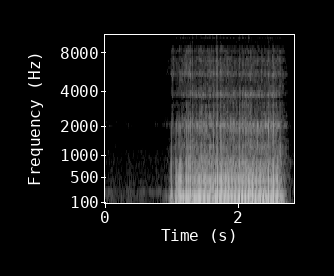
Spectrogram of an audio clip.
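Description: A single long, loud rattling snore followed by a softer breath out; ordinary snoring.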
